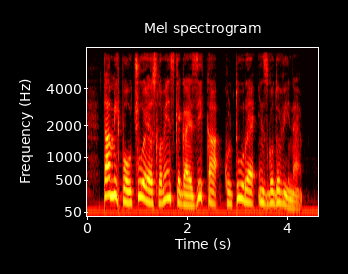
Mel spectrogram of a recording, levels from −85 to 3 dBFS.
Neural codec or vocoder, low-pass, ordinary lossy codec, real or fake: none; 7.2 kHz; none; real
